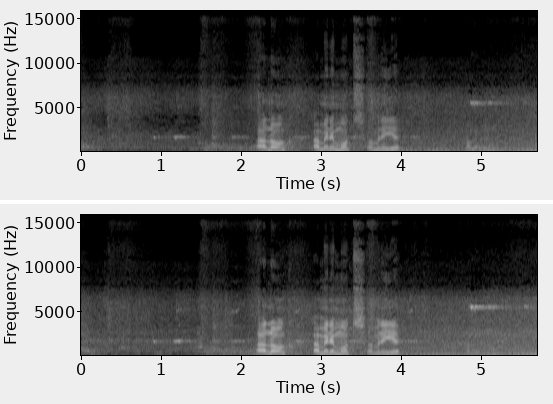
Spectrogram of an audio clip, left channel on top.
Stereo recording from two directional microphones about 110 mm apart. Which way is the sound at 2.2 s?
30° left (ahead or behind).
